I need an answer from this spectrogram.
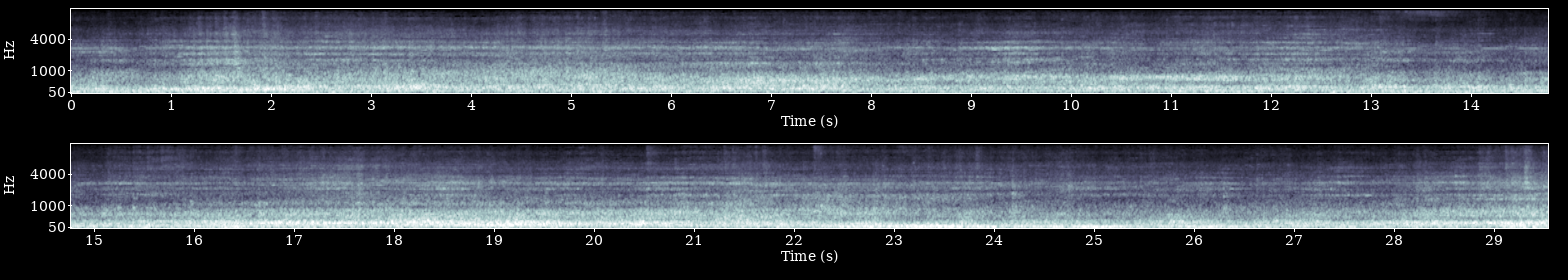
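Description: Double-stack intermodal freight train rolling past: a steady loud rumble and clatter of the container cars' wheels on the rails.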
